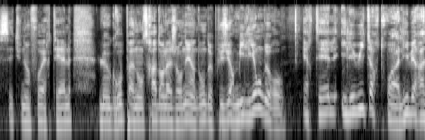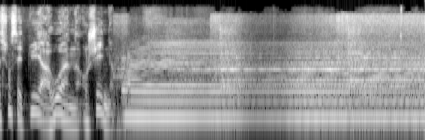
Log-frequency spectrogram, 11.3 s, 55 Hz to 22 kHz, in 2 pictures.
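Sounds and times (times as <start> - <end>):
speech: 0.0 - 9.0
deep ship horns blaring: 7.2 - 11.3.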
